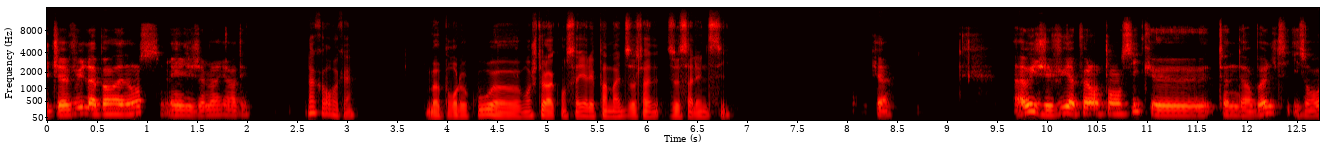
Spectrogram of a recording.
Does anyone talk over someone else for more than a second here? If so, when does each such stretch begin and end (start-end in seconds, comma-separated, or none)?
none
